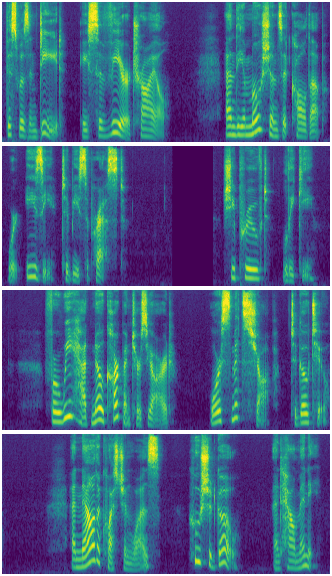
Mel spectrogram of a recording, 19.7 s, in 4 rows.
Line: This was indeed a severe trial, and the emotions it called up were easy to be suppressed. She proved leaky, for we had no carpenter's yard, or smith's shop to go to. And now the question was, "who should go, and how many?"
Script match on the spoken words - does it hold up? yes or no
yes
